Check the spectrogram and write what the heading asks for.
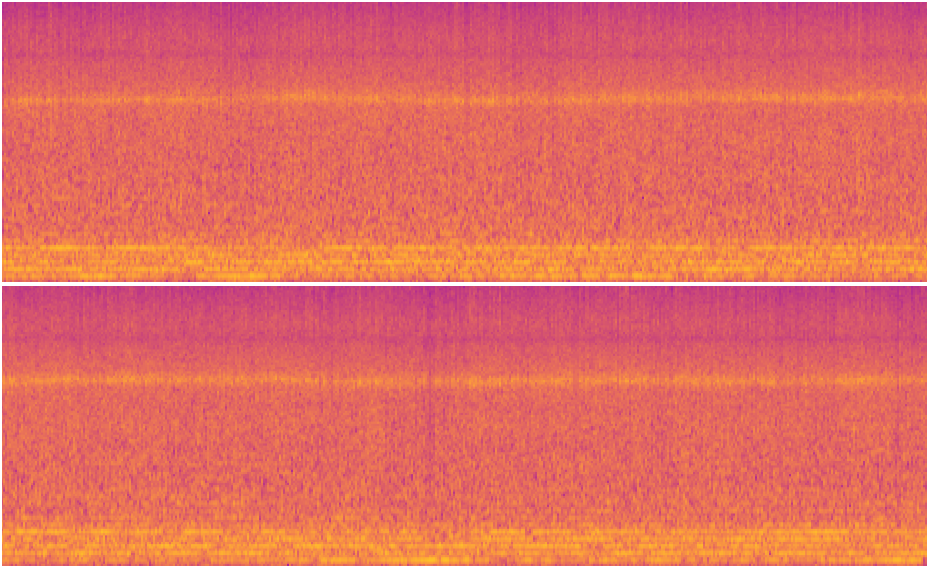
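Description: Vertical wind tunnel running at flight speed: a loud, steady rush of air through the flight chamber with the even hum of its fans, several steady tones held under the wind noise.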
